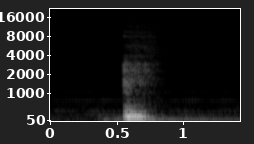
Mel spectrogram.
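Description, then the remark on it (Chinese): A man putting on a calm, composed air gives one short, gruff cough, a brief throaty burst that fades quickly, standing alone against a faint low hum with no talking around it. “我装出一副镇定的样子，咳嗽了一声，双眼不屑的瞅了瞅他，像是见怪不怪。”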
